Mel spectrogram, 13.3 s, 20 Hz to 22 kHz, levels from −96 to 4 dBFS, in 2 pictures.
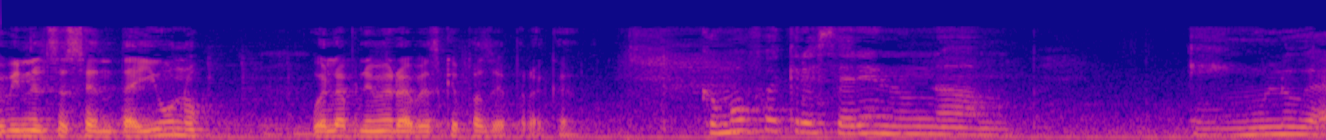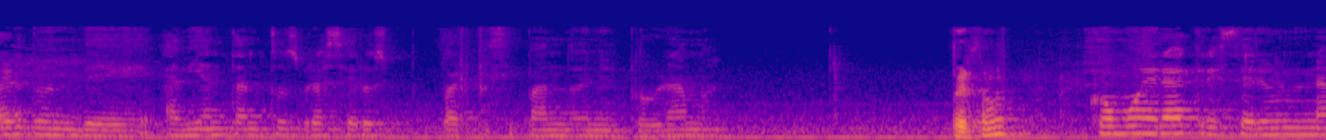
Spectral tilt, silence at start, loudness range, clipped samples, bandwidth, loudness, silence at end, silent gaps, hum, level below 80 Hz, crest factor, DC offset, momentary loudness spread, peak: -7 dB/octave; 0 s; 10 LU; under 0.1%; 10 kHz; -37 LUFS; 0 s; none; none; -66 dBFS; 24 dB; under 0.1%; 18 LU; -14 dBFS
